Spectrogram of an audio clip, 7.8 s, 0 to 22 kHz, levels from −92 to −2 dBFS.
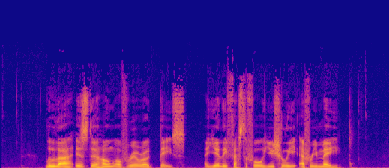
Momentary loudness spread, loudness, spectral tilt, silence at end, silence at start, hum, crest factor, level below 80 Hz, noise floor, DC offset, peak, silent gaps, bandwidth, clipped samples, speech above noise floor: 12 LU; -20 LUFS; -5 dB/octave; 0.7 s; 0.9 s; none; 18 dB; -46 dBFS; -54 dBFS; under 0.1%; -2 dBFS; none; 13 kHz; under 0.1%; 35 dB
